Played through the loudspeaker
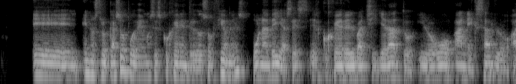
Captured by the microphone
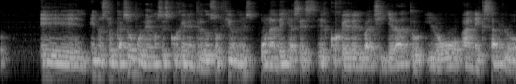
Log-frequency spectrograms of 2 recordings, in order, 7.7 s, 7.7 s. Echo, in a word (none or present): present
